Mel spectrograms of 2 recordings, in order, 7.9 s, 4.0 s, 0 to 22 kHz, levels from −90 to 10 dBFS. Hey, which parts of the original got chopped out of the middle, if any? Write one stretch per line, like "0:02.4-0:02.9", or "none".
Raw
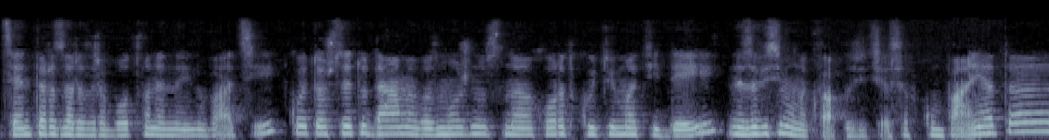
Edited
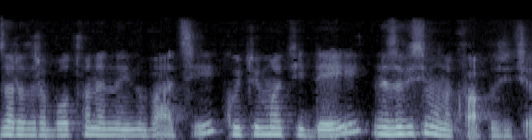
0:02.1-0:04.3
